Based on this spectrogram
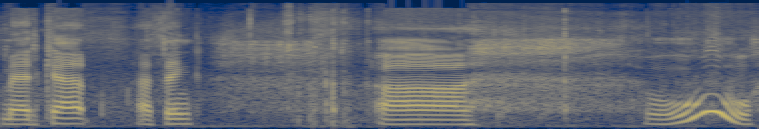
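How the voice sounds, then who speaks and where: A man's voice over noticeable background noise. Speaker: disc golf reviewer. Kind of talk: product review while throwing. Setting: outdoors in a field. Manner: casual, chatty.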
